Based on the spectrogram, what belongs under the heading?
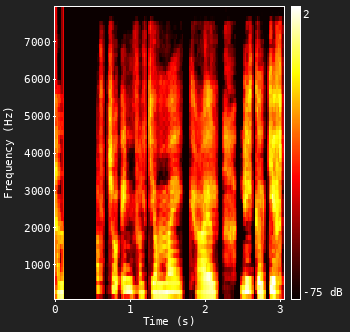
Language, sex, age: Icelandic, female, 13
